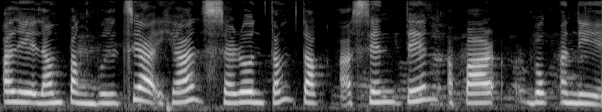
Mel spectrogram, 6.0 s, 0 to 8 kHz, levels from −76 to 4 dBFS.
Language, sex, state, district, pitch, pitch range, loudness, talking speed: Mizo, female, Mizoram, Aizawl, 265 Hz, 255-280 Hz, -15 LUFS, 170 wpm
